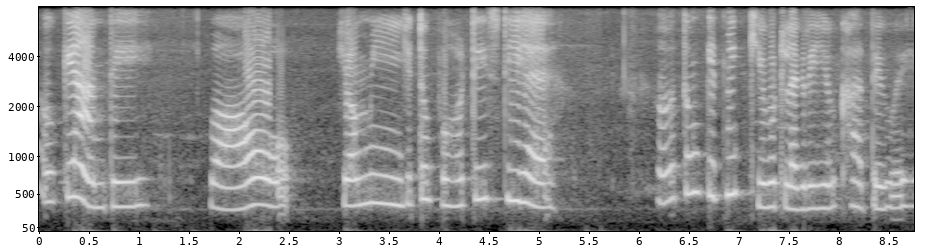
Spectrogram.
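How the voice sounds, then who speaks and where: A woman voicing a stubborn, sulky little girl in an amateur fan dub, with a slow, pouty, childish way of talking. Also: very high-pitched, a little mellow, heavily acted.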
